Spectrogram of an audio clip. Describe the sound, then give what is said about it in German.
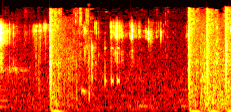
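Moist chewing of Schokobon chocolate candy, with two loud crunchy bursts at the start and end and softer squishy mouth sounds in between; no talking. “Ich esse jetzt Schokobon.”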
